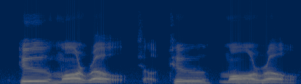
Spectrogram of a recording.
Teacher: the accent in the word tomorrow is on the second syllable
